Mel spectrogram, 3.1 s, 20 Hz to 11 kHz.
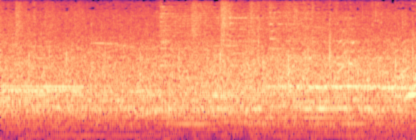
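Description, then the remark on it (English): A large stadium crowd at the 2012 London Olympics cheers and applauds steadily as gymnast Michaela Maroney's name is called to accept an Olympic medal, a dense, continuous roar of voices and clapping that holds at an even level throughout. “Finally, her name is called, prompting a huge cheer from the crowd.”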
